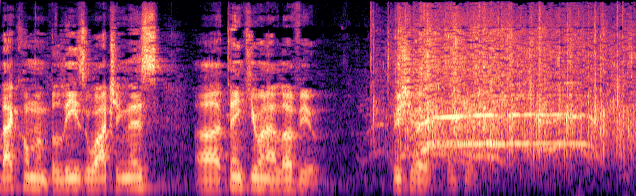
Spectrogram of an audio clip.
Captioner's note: applause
